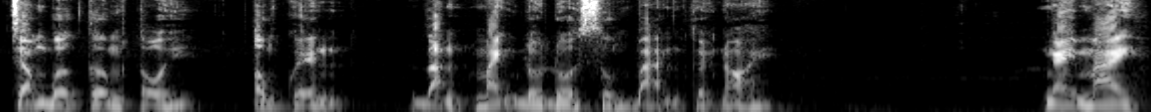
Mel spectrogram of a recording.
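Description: A man narrating a ghost story in a steady, measured way. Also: low voice, husky.

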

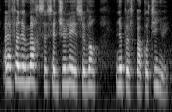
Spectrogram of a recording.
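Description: A woman's voice: on the high side, steady tone, fairly quick, mellow, close to an everyday voice. Furious proud man, harsh outbursts, read by a woman narrator. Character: angry proud man, a lawyer.

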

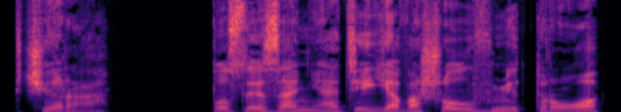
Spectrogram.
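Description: A man's voice: on the high side, normal speed, no echo, voice pushed down, natural voice. Reader doing a pompous male teacher, ranting, indignant, close dry sound. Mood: aggrieved.

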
